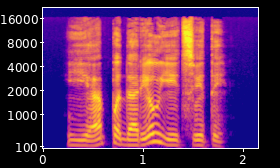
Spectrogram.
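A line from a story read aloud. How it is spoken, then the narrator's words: Mournful tone. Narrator (Russian): поведал скорбным тоном Эдгард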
